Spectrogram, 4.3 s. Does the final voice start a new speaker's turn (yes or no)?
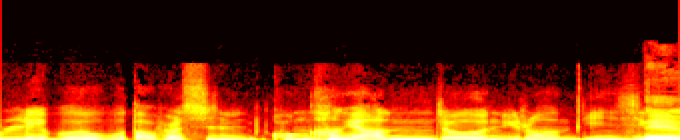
yes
